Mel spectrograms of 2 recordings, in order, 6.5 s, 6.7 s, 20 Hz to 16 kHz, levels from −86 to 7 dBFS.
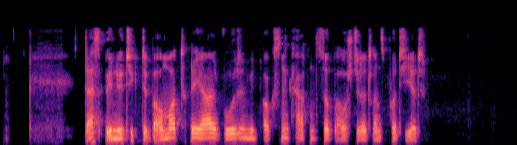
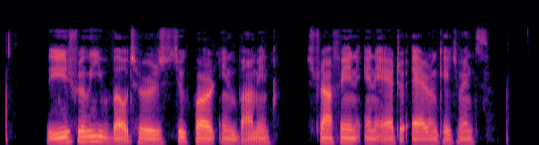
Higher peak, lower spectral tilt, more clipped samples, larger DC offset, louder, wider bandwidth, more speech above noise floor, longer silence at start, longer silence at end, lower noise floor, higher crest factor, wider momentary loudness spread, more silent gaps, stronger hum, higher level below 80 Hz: first, 0 dBFS vs -4 dBFS; about the same, -4.5 dB/octave vs -5.5 dB/octave; neither; neither; first, -18 LUFS vs -22 LUFS; about the same, 8 kHz vs 7.8 kHz; first, 60 dB vs 33 dB; first, 1.05 s vs 0.6 s; first, 1.15 s vs 0.7 s; first, -77 dBFS vs -55 dBFS; about the same, 18 dB vs 20 dB; second, 8 LU vs 14 LU; neither; neither; about the same, -58 dBFS vs -56 dBFS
